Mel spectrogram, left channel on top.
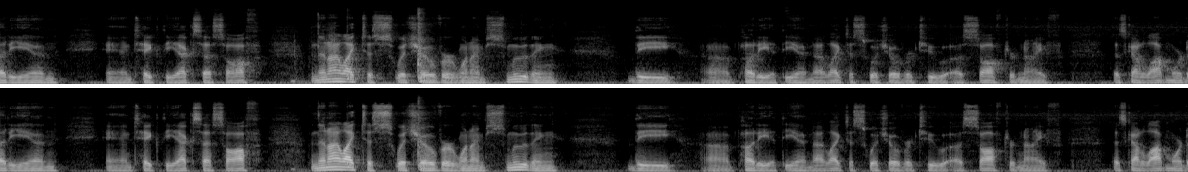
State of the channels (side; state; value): both; normal; correlation 0.33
